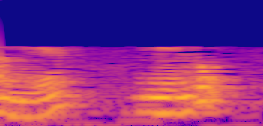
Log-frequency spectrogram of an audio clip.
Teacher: 也发个鼻冠音n，这样是前头是米加个n变成了敏度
